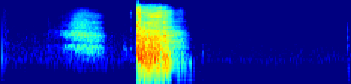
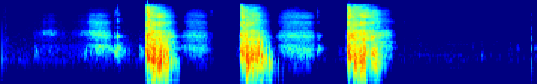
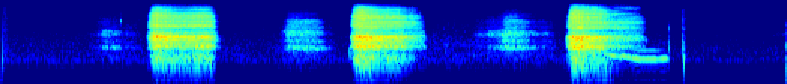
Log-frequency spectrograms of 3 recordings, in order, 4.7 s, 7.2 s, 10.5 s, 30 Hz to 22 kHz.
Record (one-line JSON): {"cough_length": "4.7 s", "cough_amplitude": 32768, "cough_signal_mean_std_ratio": 0.23, "three_cough_length": "7.2 s", "three_cough_amplitude": 32733, "three_cough_signal_mean_std_ratio": 0.27, "exhalation_length": "10.5 s", "exhalation_amplitude": 11539, "exhalation_signal_mean_std_ratio": 0.38, "survey_phase": "beta (2021-08-13 to 2022-03-07)", "age": "18-44", "gender": "Male", "wearing_mask": "No", "symptom_cough_any": true, "symptom_new_continuous_cough": true, "symptom_fatigue": true, "symptom_change_to_sense_of_smell_or_taste": true, "symptom_onset": "2 days", "smoker_status": "Never smoked", "respiratory_condition_asthma": false, "respiratory_condition_other": false, "recruitment_source": "Test and Trace", "submission_delay": "2 days", "covid_test_result": "Positive", "covid_test_method": "RT-qPCR", "covid_ct_value": 17.1, "covid_ct_gene": "ORF1ab gene", "covid_ct_mean": 17.3, "covid_viral_load": "2100000 copies/ml", "covid_viral_load_category": "High viral load (>1M copies/ml)"}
